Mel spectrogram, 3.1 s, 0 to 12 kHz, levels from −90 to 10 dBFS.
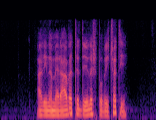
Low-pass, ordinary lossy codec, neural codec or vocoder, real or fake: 7.2 kHz; none; codec, 16 kHz, 1.1 kbps, Voila-Tokenizer; fake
